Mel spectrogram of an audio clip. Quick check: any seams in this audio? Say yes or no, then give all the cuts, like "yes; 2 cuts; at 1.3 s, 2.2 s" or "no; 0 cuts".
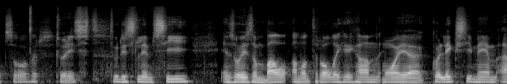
yes; 2 cuts; at 2.1 s, 3.8 s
